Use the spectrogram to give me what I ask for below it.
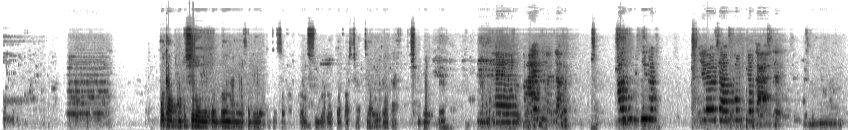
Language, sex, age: Somali, male, 25-35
